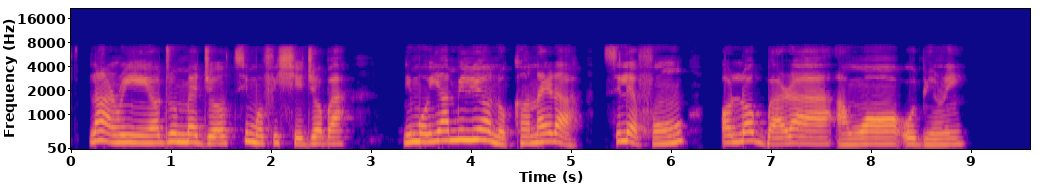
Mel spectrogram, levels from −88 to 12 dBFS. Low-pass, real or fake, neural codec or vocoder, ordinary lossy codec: 7.2 kHz; fake; vocoder, 44.1 kHz, 128 mel bands every 256 samples, BigVGAN v2; none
